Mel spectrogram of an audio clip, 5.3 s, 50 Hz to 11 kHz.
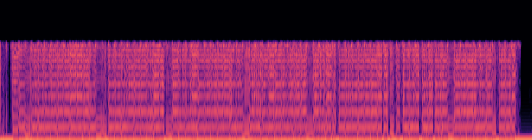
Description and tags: DF2 blip
a noise sample generated with buzzmachines, that recalls some machinery sound
blip, noise, machine, electronic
